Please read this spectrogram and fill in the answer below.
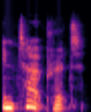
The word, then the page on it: interpret: British English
